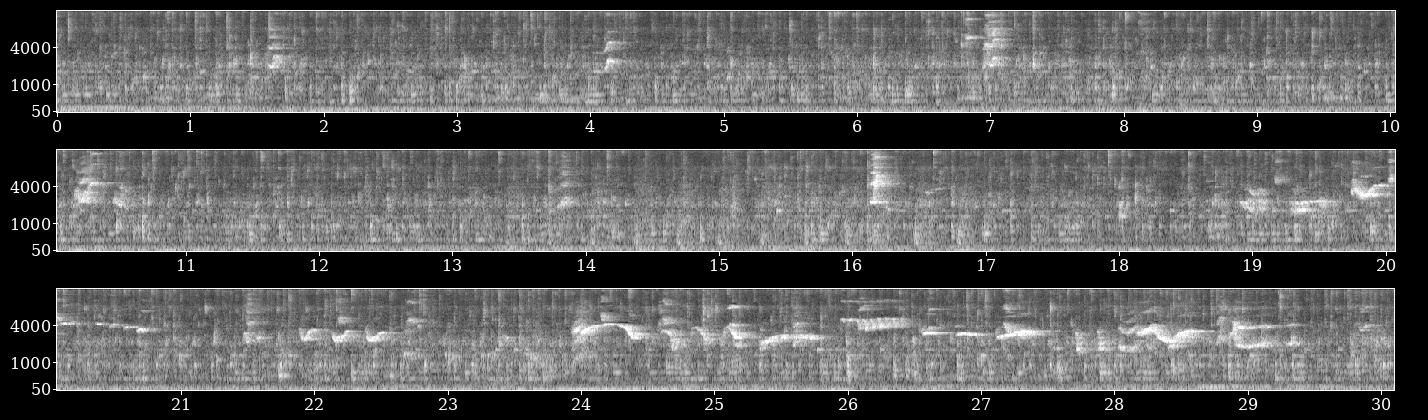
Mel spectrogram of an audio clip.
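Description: A bird chirping in quick, short calls through the second half, over a faint hiss, with a few sharp clicks in the first half.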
